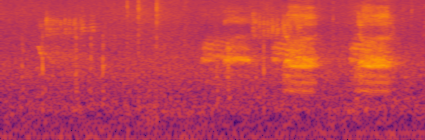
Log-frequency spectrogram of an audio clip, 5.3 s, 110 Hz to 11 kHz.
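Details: At the Voßmoor on 3 Jan 2023, during a cold winter bird-feeding round with a chilly southwest wind, a carrion crow gives three harsh, raspy caws about a second apart, each louder than the last; geese chatter nearby, with rustling.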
